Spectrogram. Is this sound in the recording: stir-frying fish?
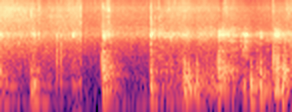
yes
